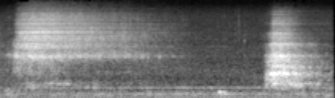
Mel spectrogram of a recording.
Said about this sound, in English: A deep breath in and a big exhale. One more time. Long, slow, deep, rich breath.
